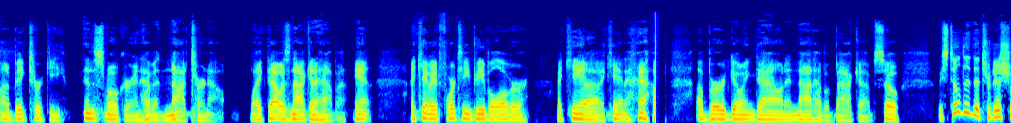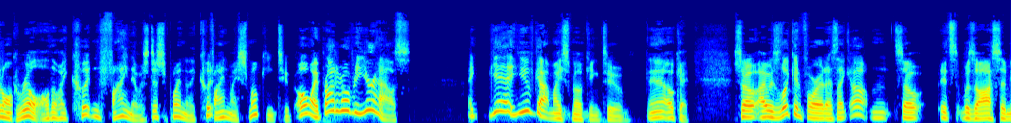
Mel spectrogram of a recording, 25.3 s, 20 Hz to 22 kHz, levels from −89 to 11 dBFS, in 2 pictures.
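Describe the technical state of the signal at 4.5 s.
Compressed frames skipped at 4.44 to 4.47 s: about five frames of roughly 46 ms each, around 200 ms of audio, never play, so the speech jumps ahead.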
